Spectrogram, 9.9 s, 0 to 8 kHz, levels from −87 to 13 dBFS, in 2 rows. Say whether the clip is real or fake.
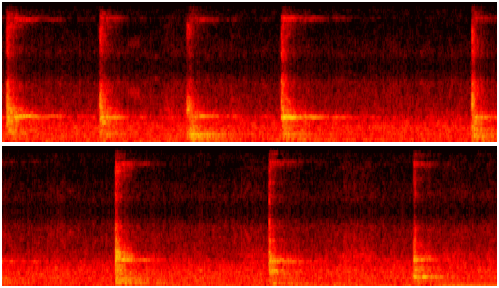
real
